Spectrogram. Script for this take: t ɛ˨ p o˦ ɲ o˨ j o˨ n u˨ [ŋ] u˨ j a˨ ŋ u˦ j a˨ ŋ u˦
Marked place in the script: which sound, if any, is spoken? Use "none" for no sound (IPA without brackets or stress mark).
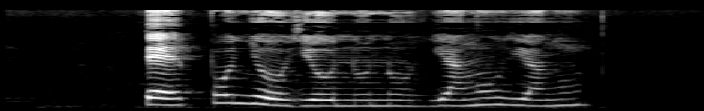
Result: n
